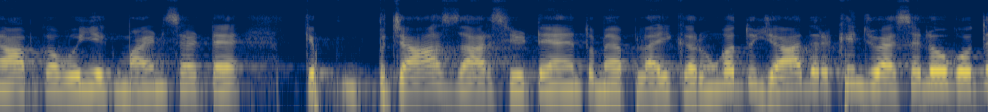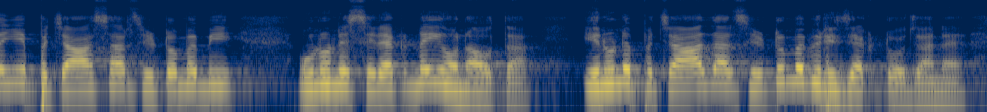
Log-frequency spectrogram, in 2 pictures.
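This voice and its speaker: A man's voice: high-pitched, a little mellow. A man giving an earnest motivational talk to job seekers, pressing his point with rhetorical questions. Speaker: job exam coaching channel host.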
